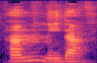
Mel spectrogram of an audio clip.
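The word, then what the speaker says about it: 합니다: नी द ऐसे है बट हम उसे क्या बोलेंगे हम निदा हम नी द हम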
